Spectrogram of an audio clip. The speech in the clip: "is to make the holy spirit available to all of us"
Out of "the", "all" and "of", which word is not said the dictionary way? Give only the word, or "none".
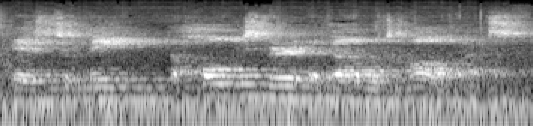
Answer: none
